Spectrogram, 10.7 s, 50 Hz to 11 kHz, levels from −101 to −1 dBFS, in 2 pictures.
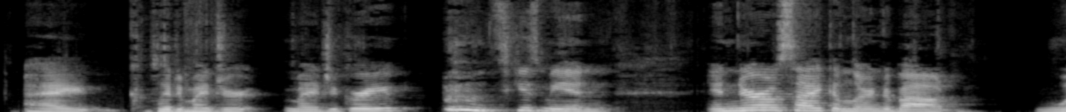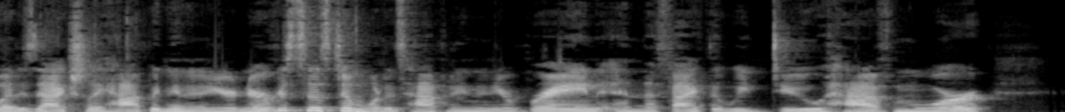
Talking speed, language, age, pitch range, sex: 205 wpm, English, 20-39, 160-195 Hz, female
